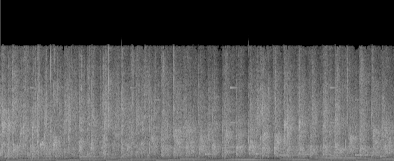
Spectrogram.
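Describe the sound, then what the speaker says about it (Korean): A classroom of children claps together for a classmate receiving a good-conduct award, a dense, even patter of many hands lasting several seconds, with a soft melodic tone playing underneath. "자, 박수."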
